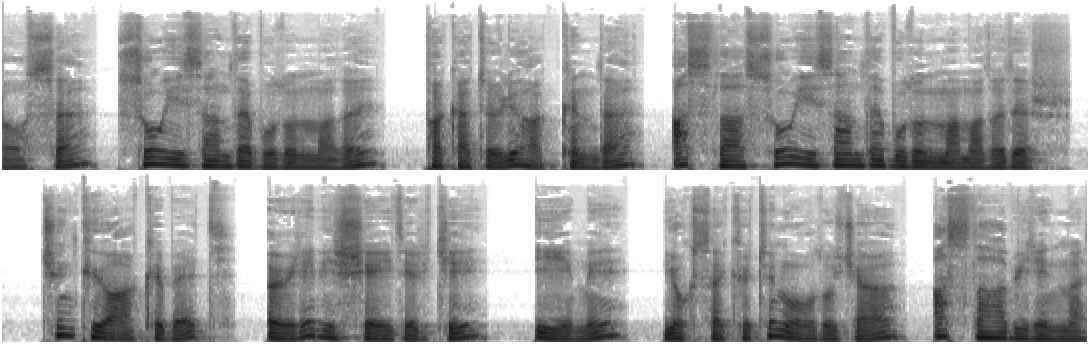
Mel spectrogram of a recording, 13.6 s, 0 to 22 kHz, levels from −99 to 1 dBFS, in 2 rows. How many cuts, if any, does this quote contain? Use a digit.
0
